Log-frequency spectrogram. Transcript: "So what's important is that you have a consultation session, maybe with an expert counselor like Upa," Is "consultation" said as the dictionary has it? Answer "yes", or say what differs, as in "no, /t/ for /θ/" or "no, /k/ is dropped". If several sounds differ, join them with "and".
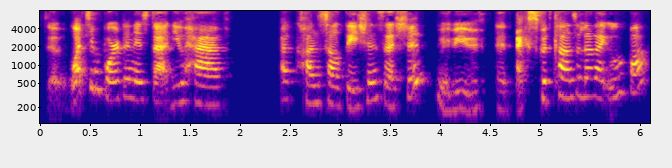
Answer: yes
